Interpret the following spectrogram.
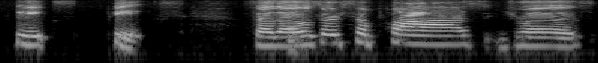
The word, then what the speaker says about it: HCPCS: Some people see that word and it's like HCPCS it is pronounced "hicks-picks".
